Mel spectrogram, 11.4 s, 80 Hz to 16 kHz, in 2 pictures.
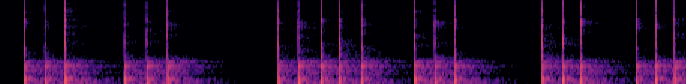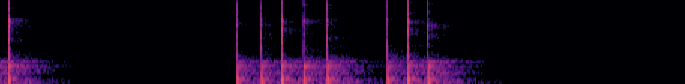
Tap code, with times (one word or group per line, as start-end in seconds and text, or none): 0.2-5.8 NXO
7.7-9.3 X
